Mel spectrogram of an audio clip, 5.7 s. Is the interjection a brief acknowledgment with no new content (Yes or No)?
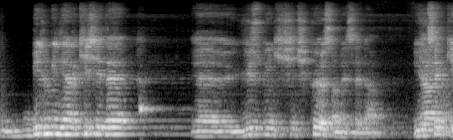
Yes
